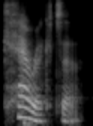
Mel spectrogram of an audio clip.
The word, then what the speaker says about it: character: have a C Sound in words borrowed from Greek we also say the C Sound for C the spelling is usually c h in those words listen to these examples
